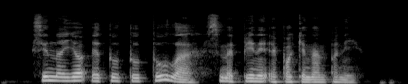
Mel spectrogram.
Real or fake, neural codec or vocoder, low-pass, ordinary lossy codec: real; none; 10.8 kHz; MP3, 96 kbps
